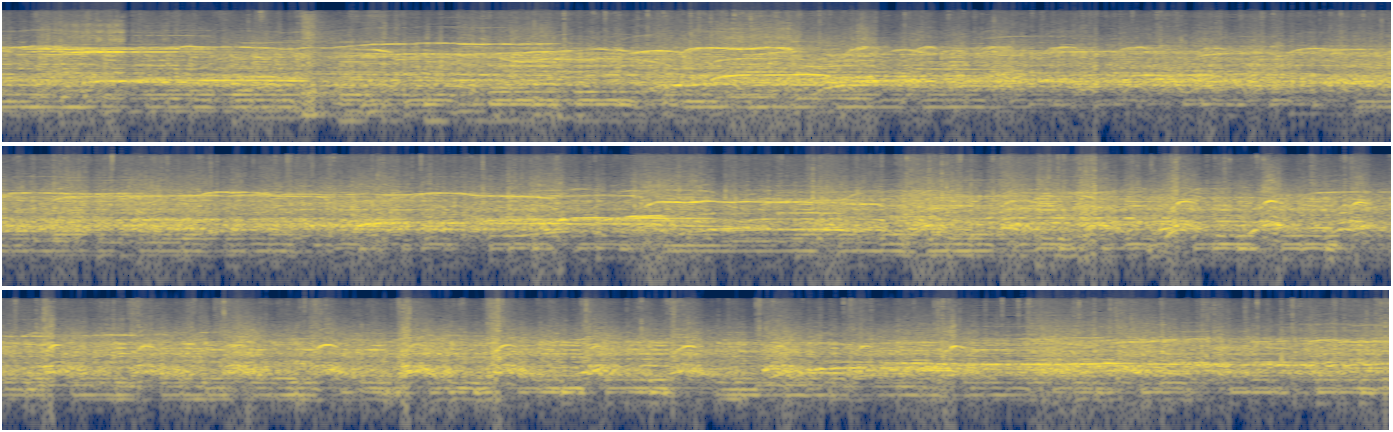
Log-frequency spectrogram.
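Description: Loud live band music with electric guitar and drums, and a crowd cheering and whooping over it.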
